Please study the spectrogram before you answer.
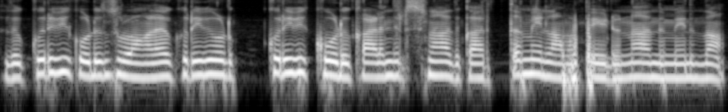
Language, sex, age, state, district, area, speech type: Tamil, female, 18-30, Tamil Nadu, Nagapattinam, urban, spontaneous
